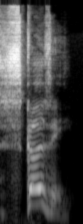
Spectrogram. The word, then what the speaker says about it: SCSI: they're talking about a scuzzy connector which is a small computer system interface that that SCSI is pronounced scuzzy uh so but there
